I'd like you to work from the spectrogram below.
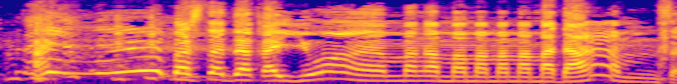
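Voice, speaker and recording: Flamboyant Ilocano parlour owner, wildly swooping voice. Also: male voice, high voice, very animated, fairly bright tone, full character voice. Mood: gushing. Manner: theatrical exclamations, drawn-out words. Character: flamboyant, gushing, gossipy beauty parlour owner. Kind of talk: radio drama acting.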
